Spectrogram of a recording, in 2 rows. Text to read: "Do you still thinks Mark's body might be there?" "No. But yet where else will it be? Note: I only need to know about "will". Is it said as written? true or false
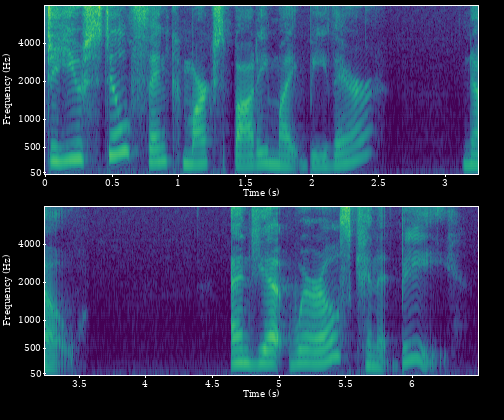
false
